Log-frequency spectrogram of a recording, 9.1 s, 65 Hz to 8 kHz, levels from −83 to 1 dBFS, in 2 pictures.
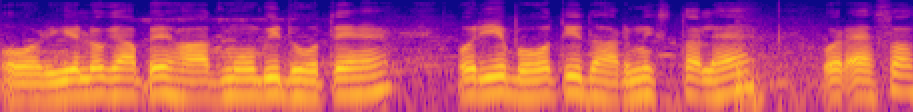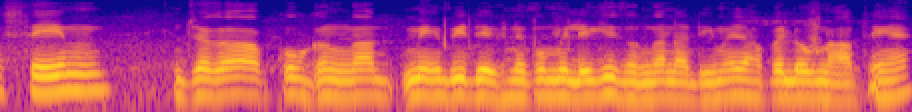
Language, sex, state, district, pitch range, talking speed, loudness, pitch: Hindi, male, Delhi, New Delhi, 130-145 Hz, 235 wpm, -14 LUFS, 135 Hz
